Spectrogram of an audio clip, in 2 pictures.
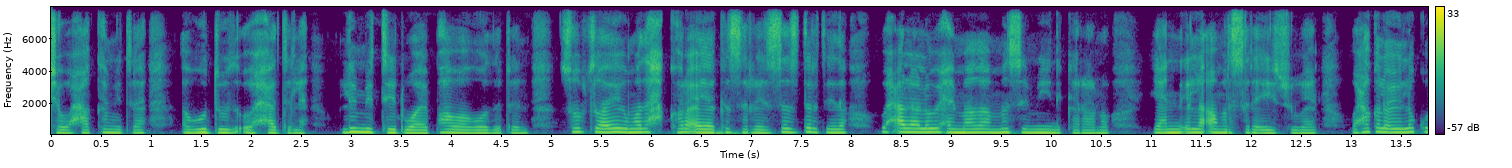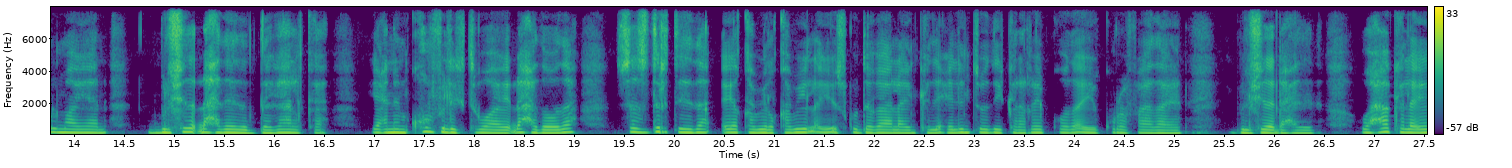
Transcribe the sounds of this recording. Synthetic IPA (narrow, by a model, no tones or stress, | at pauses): ʃɐwɑħɑːkʰɐmɪd̪ɐʔɐwɔːd̪ɔːðʔɔħɑd̪lɛh | lɪmɪt̪ʰɛd̪wɑːjɛpʰawɐɣɔːðɐɖɐnsɐβɐbt̪ʰɐːjɐɣɐmɐðɑħkʰɐɾɔ̰ʔɐjaːkʰɐsɐrɛjɛsaːs̬d̪ɐrt̪ʰɛːðɐwɑħʔɐ̰laːlɐwɑħɑjmɐːɣaːnmɐsɐmɛjnɪkʰɐɾaːnɔ | jɑʕnɪʔɪlːa̰ːʔɐmɐrsɐɾɛɛjsʊɣaːnwɑħɑːkʰɐlɔːɛjlɐkʰʊlmaːjaːn | bʊlʃɐðɐɖɑħðɛːðɐd̪ɐɣaːlkʰɐ | jɑʕnɪkʰɔnflɪkt̪ʰwɑːjɛɖɑħðɔːðɐsas̬d̪ɐrt̪ʰɛːðɐʔɛjqɑβiːlqɑβiːlʔɐ̰jɛ̰jɪskʰʊd̪ɐɣaːlajɛnkʰɐlɛʕɛlɪnt̪ʰɔːðɐijkʰɐlɐrɛːb̚kʰɔːðɐɐ̰jɛjkʰʊrɐfaːðaːjaːn | bʊlʃɐðɐɖɑħðɛːðɐwɑħɑːkʰɐlɛ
